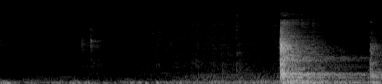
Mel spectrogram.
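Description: A metal gate rolls along its track with a low rumble.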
